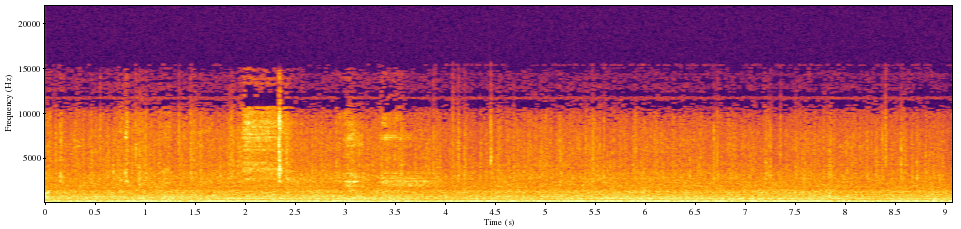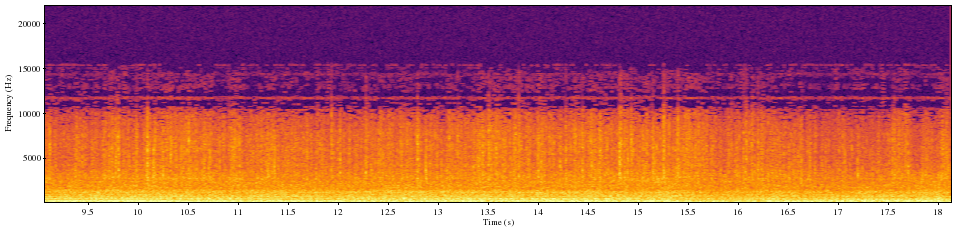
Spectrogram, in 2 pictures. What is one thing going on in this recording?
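A car engine hums steadily while driving.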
